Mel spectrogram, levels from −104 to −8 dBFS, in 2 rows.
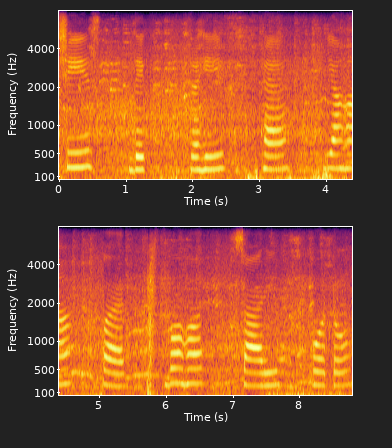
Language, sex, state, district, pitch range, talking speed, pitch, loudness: Hindi, female, Chandigarh, Chandigarh, 225-250 Hz, 70 wpm, 235 Hz, -15 LUFS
